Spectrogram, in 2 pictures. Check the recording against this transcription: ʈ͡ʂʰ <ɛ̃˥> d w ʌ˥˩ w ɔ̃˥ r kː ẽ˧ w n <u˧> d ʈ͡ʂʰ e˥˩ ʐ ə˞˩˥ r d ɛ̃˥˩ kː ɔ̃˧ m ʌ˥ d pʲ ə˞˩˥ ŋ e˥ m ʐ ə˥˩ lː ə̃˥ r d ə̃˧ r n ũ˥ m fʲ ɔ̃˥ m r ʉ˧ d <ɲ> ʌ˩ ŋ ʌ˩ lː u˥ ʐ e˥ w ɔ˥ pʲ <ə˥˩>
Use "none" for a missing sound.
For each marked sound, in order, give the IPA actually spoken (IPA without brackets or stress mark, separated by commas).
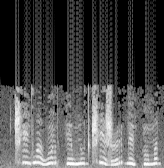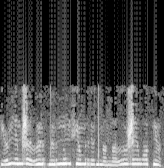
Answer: ẽ˥, u˧, ŋ, ə̃˥˩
